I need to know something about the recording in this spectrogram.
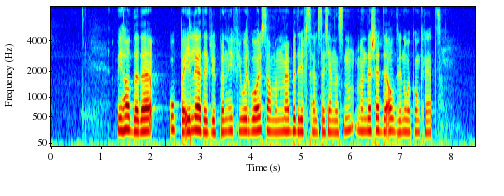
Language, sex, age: Norwegian, female, 25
